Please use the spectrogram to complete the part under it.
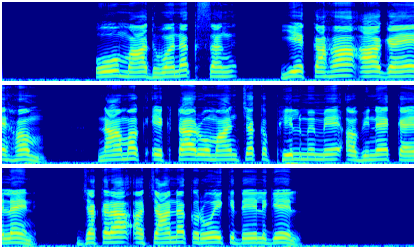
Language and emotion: Maithili, neutral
